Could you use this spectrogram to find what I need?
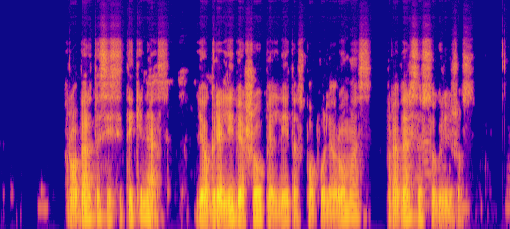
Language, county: Lithuanian, Alytus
